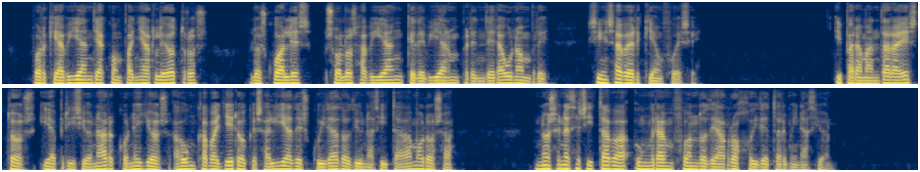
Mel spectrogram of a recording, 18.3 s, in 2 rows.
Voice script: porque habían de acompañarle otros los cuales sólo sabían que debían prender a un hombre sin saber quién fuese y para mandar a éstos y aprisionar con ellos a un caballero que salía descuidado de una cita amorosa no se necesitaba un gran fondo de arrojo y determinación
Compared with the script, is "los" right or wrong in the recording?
right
